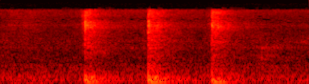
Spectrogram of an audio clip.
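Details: Lung physical examination percussion over the anterior chest, systematically top to bottom and side to side, producing resonant (sonor) percussion notes; normal resonant percussion note.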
